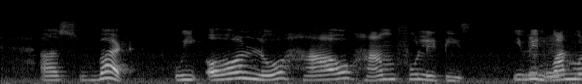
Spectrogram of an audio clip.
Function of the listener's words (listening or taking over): listening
